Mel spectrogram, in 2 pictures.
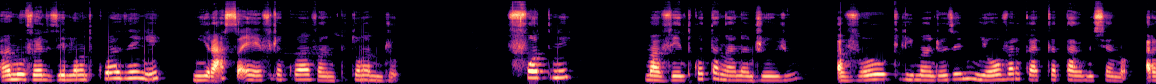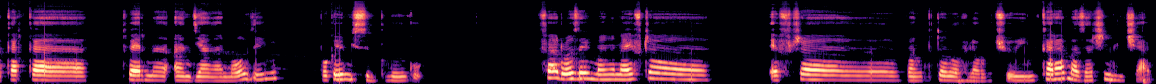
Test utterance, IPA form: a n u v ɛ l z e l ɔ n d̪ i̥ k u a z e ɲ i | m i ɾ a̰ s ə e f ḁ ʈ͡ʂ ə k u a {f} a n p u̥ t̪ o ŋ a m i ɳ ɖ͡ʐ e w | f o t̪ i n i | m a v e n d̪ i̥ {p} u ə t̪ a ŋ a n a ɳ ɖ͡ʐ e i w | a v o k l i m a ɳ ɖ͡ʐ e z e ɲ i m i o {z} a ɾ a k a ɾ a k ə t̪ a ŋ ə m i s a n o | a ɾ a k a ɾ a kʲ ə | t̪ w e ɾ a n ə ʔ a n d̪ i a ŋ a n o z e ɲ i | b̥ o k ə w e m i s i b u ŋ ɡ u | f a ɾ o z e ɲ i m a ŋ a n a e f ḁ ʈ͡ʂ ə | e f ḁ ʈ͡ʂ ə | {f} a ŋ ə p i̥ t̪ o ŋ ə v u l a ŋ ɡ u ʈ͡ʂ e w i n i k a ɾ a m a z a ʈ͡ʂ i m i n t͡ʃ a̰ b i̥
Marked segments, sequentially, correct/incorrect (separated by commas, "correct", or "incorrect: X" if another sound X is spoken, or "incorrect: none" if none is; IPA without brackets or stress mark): incorrect: v, incorrect: k, incorrect: v, incorrect: v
